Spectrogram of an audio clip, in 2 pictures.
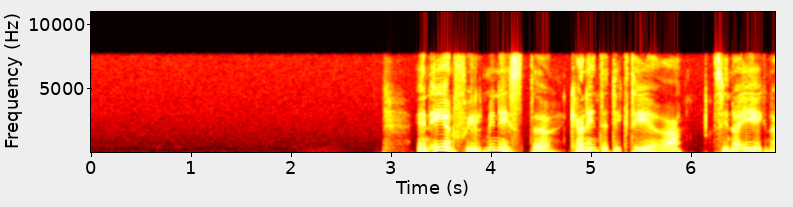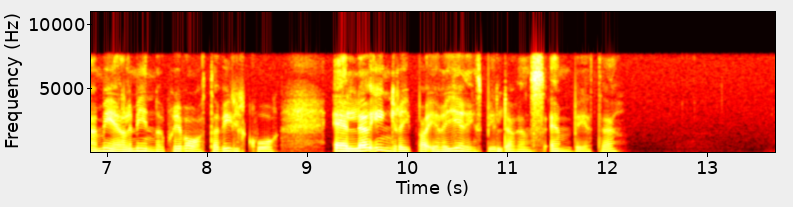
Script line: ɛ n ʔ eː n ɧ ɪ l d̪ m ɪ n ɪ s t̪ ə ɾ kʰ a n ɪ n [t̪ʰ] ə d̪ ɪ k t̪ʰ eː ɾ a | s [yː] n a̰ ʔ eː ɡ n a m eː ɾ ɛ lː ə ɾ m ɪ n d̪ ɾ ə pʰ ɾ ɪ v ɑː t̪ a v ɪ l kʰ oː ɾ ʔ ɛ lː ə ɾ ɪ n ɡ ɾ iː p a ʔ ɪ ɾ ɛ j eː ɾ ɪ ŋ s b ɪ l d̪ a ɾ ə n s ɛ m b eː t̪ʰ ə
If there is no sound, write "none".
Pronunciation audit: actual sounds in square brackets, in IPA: t̪, iː

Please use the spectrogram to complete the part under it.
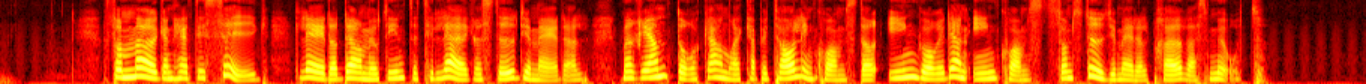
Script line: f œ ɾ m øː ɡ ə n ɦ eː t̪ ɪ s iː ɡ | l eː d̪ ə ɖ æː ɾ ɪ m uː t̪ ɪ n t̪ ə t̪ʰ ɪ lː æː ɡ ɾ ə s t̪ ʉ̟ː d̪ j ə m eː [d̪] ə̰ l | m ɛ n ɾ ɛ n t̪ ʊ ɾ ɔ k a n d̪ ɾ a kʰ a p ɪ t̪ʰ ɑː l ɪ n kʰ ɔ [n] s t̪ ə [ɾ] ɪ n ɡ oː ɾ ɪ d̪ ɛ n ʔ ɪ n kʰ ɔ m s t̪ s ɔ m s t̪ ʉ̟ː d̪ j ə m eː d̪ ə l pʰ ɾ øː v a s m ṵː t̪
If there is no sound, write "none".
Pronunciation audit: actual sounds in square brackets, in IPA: d̪, m, ɾ

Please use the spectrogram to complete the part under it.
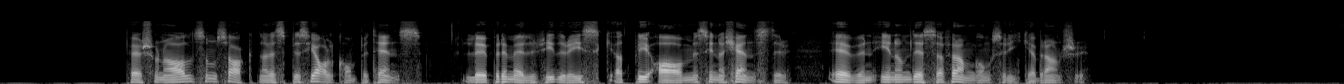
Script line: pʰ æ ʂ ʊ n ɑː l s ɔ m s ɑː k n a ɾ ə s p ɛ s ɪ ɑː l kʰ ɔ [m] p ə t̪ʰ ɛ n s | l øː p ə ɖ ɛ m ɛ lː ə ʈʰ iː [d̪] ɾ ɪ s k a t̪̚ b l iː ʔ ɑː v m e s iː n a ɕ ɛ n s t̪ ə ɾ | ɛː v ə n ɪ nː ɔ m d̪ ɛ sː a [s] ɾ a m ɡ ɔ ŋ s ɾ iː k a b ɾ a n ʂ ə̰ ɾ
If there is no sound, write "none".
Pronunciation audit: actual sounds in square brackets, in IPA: m, d̪, f

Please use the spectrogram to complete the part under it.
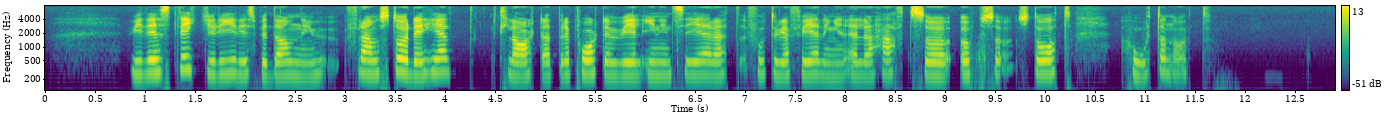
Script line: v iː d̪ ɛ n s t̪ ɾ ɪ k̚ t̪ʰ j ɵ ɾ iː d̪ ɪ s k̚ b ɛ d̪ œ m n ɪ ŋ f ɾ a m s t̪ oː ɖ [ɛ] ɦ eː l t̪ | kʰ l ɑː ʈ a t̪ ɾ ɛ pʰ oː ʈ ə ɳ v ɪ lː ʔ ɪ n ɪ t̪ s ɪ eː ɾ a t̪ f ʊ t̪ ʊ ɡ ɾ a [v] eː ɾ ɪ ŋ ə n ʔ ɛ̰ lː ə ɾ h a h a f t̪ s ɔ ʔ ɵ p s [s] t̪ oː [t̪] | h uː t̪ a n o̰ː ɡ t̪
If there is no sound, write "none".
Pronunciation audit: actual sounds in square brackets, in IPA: ɛ, f, s, t̪

